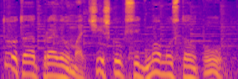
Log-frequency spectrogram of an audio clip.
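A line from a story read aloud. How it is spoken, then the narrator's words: Somber funereal voice. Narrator (Russian): похоронным голосом произнес Бихан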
